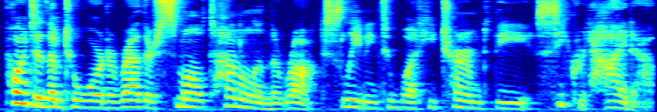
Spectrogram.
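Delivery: ordinary delivery, nothing marked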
